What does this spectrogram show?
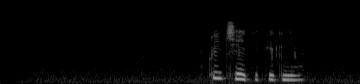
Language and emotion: Russian, neutral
